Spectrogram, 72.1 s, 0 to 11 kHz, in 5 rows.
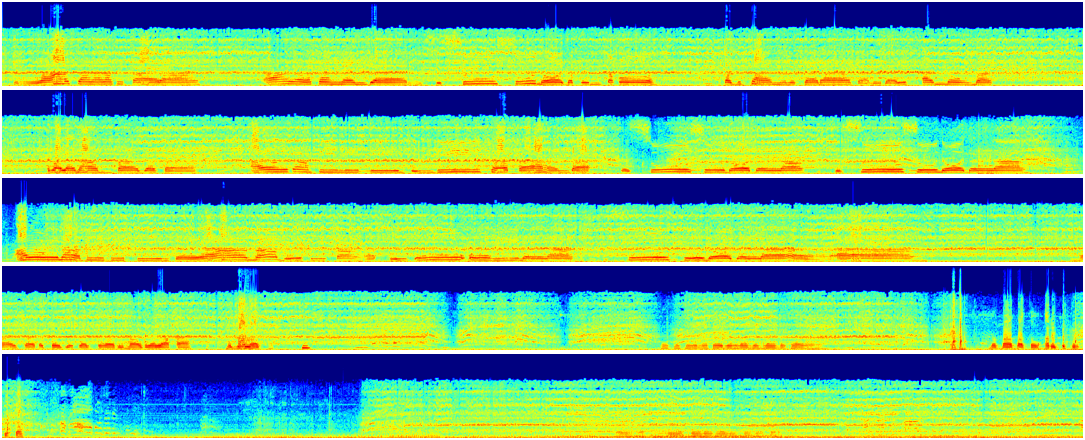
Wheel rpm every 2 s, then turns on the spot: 230, 230, 220, 220, 230, 220, 220, 220, 220, 230, 220, 110, 210, 80, 90, 220, 220, 220, 220, 220, 220, 230, 230, 220, 160, 110, 170, 170, 30, 20, 10, 140, 220, 220, 220, 230.
48-50 60-62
